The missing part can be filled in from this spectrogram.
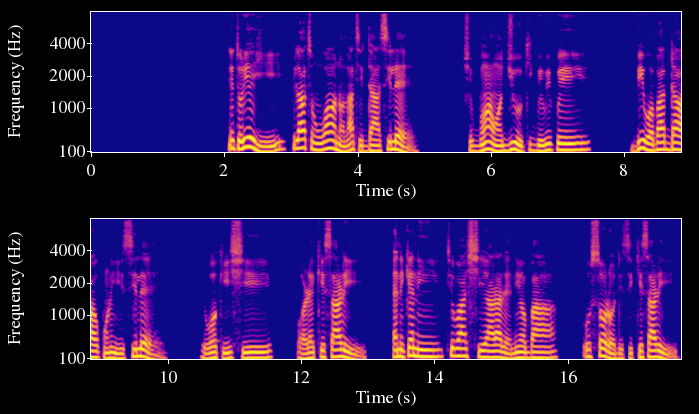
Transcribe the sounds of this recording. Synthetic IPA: nĩ˦to˧ɾi˦e˦˨ji˨˦pi˦la˦˨tũ˦˨n̩˦wa˦ɔ˦˨nã˨la˨˦ti˧da˧si˦lɛ˦˨ | ʃu˨ɡ͡bɔ̃˨˦a˦˨w̃ɔ̃˧d͡ʒu˦˨ki˨˦ɡ͡be˧wi˦k͡pe˦ | bi˨˦˨wɔ˧ba˦da˦ɔ˧kũ˨ɾ̃ĩ˧ji˨˦si˦lɛ˦˨ | i˨wɔ˧ki˨˦ʃe˧ | ɔ˨ɾɛ˧ke˦sa˦ɾi˦˨ | ɛ˧nĩ˧kɛ˦nĩ˧ti˦o˦ba˦ʃe˧a˧ɾa˧ɾɛ˨nĩ˨˦ɔ˧ba˧ | o˦sɔ˦˨ɾɔ˨de˨si˨˦ke˦sa˦ɾi˦˨

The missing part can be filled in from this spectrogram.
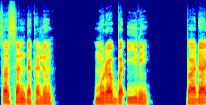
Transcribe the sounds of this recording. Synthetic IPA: sɐ˦˨sɐ˦ndɐ˨kɐ˨lɪ˦ŋ | mʊ˨ɾɐ˦bːa˨ʔiː˦nḛː˨ | baː˨daː˦

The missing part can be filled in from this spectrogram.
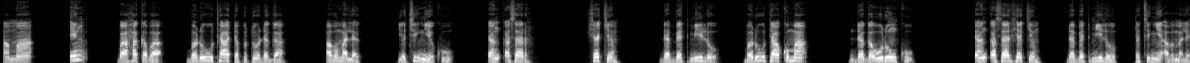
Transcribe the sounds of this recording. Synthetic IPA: ʔa˨mːaː˦ | ʔɪ˦m | baː˨ɦa˦ka˨ba˦ʔ | bɐ˨ɽu˦wtaː˦ta˨ɸɪ˦toː˦dɐ˨ɡa˨ | ʔa˨bʊ˦mɐ˦˨lɛ˨k̚ | jaː˦t͡ʃɪ˦˨ɲjeː˨kʷu˦ | jɐ˦ŋkʼɐ˦s̬ɐ˦r | ʃɛ˦kʲɛ˨m | da˨bɛ˨tmiː˦lo˨ | bɐ˨ɽu˦wtaː˦kʷʊ˦ma˦ | dɐ˨ɡa˨wʊ˦ɽɪ˦ŋkʷu˨ | jɐ˦ŋkʼɐ˦sɐ˦rʃɛ˦kʲɪ˨m | da˨bɛ˨tmiː˦lo˨ | ta˨t͡ʃɪ˦ɲje˦ʔa˨bʊ˦mɐ˨lɛ˨k̚

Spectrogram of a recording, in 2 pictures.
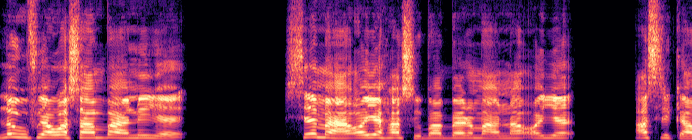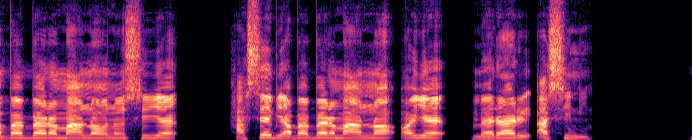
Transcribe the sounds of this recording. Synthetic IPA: la˦wu˨fu˦a˨wɔ˦sã˦mba˦˨nʊ̃˦jɛ˨ | se˦mã˨ɔ˦jɛ˦ɦa˦su˨ba˦bɛ˦ɾɪ˦mã˨nã˦ʔɔ˦jɛ˦ | a˦sɾi˨ka˨m˨bɛ˦bɛ˦ɾɪ˦mã˨nʊ̃˦˨nʊ̃˦n̩˦sʊ˦jɛ˦ | ha˨se˦bi˨a˨bɛ˦bɛ˦ɾɪ˦mãː˨nã˦ʔɔ˦jɛ˦ | mɛ˨ɾa˦ɾi˨ʔa˨si˦nĩ˨

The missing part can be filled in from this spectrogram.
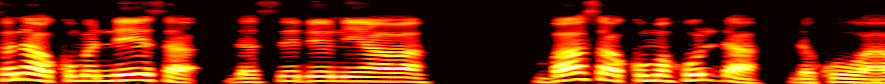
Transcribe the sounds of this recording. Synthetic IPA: sʊ˦naː˨kʷʊ˦ma˦neː˦saː˨da˨seː˦doː˦nɪ˦jaː˦waː˦ | baː˦sa˨kʷʊ˦ma˦hʊ˦lɗaː˨da˨kʷoː˦waː˦

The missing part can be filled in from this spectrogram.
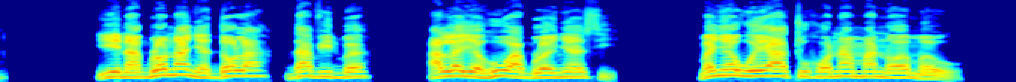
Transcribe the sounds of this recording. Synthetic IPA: je˨nã˨ɡ͡blɔ˦nã˦ɲɛ̃˨d̪ɔ˦la˦d̪a˦vi˨d̪̚bɛ˦ | a̰˨lɛ˦je˨ɦo˦wa˨ɡ͡blɔ˨ɛ˨ɲɛ̃˦ɛ˦sḭ˨ | mɛ̃˦ɲɛ̃˦wo˦ɛ˦a˦t̪u˦xɔ˦nã˦mã˦nɔ̃˨ɛ˦mɛ̰̃˨o̰˨

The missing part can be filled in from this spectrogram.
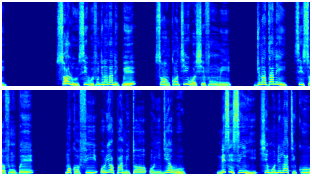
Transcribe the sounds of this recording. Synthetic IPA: sɔ˦˨lu˨si˨˦˨we˨˦fũ˦d͡ʒo˦nã˦ta˧nĩ˦˨k͡pe˨˦ | sɔ˧˨ŋ̩̃˨kã˧ti˦i˦˨wɔ˨˧ʃe˧fũ˦˧mĩ˧ | d͡ʒo˧˦nã˦ta˦nĩ˧˨si˦˨sɔ˧fũ˦ũ˧k͡pe˦ | mo˧kɔ˧fi˦o˧ɾi˦ɔ˦˨k͡pa˨˦˨mĩ˧tɔ˦o˧j̃ĩ˧di˦ɛ˦˨wo̰˨ | nĩ˨˦sĩ˦˨sĩ˨˦˨i˨˦ʃe˦mo˧nĩ˦la˦ti˧ku˦

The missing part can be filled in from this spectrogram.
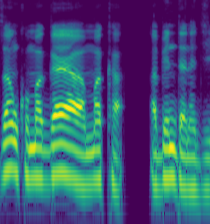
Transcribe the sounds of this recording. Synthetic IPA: zɐ˦˨ŋkʷʊ˦ma˦ɡɐ˦jaː˨mɐ˦ka˨ | ʔa˨bɪ˦nda˨na˦d͡ʒi˦

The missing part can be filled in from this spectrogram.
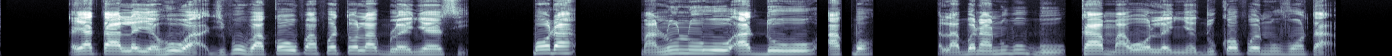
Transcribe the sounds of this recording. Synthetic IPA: ɛ˦ja˦t̪a˦lɛ˦je˨ɦo˦wa̰˨d͡ʑi˨ɸo˦βa˨kɔ˦wo˦ɸa˦ɸɛ˦t̪ɔ˦la˦ɡ͡blɔ˨ɛ˨ɲɛ̃˦ɛ˦sḭ˨ | k͡pɔ˦ɖa˦ | mã̰˨lõ˦lõ˦wo˦a˨d̪o˦wo˦a˨k͡pɔ˦ | ɛ̰˦la˨bɛ˦nã˦nũ˦bu˦ɡ͡bu˨ka˦mã˨wɔ˨lɛ˨ɲɛ̃˨d̪u˦kɔ˦ɸɛ˦nũ˦vɔ̃˦t̪a̰˨

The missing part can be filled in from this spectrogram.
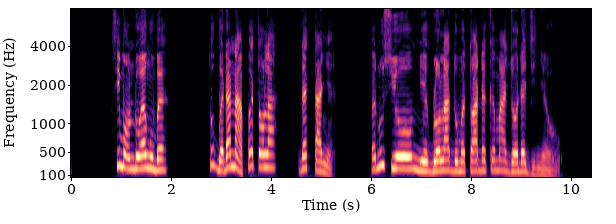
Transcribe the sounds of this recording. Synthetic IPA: si˦mɔ̃˨nɖo˦ɛ˦ŋũ˦bɛ˦ | t̪o˦ɡ͡bɛ˨ɖa˦nã˨ɸɛ˦t̪ɔ˦la˦ | ɖɛ˦t̪a˦ɲɛ̰̃˨ | ɸɛ˦nũ˦si˨wo˦mĩ˨ɛ˨ɡ͡blɔ˨la˦d̪o˨mɛ̃˨t̪ɔ˦a˨ɖɛ˦kɛ˦mã˦d͡ʒɔ˦ɖɛ˦d͡ʑḭ˨ɲɛ̰̃˨o̰˨

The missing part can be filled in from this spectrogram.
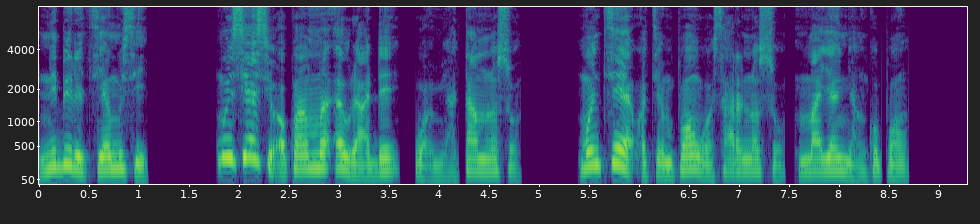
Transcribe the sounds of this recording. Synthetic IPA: n̩˦nĩ˦bi˦ɾi˨tʰi˨æ˦mũ˦se˨ | mʊ̃˦n̩˦si˦æ˦si˨ɛ˨ɔ̰˨kʷã˦n̩˦mã˦ʔæ˦wu˨ɾa̰˨dɪ˦wɔ̰˨ɲḭ̃˨a̰˨tʰã˦mnʊ̃˦sʊ̰˨ | mʊ̃˦n˦tʰɪ̃˦ɛ˨ʔɔ˨tʰɪ̃˨m˨pʰɔ̃˦nwɔ˨sa˦ɾɪ˦nʊ̃˦sʊ̰˨m̩˦mã˦jɛ̃˦ɲã̰˨ŋkʰo˦pʰɔ̃˦n

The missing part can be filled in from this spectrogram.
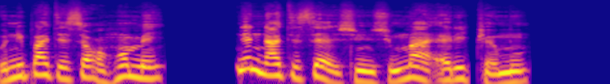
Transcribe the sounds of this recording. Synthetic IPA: o˨nĩ˦pʰa˦tɪ˨sɛ˦ɔ˨ɦɔ̃˦mɪ̃˦ | nɪ̃˦n̩˦nã˦tɪ˨sɛ˦sũ˨n˨sũ˨mã˦˨ʔæ˦ɾi˦t͡ɕᶣæ˨mũ˦

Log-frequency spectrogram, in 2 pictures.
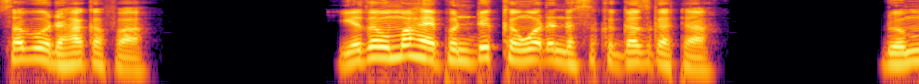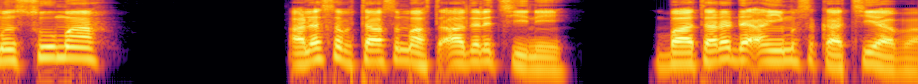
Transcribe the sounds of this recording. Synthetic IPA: sɐ˦boː˨da˨ɦa˦ka˨ɸa˦ʔ | jaː˦zɐ˦ma˦ma˦ɦa˨jɸɪ˦ndʊ˦kːɐ˨ŋwɐ˦ɗɐ˨nda˨sʊ˦ka˨ɡɐ˦z̬ɡɐ˨taː˦ | doː˨mɪ˦nsuː˦maː˦ | ʔa˨lɐ˦sɐ˨btaː˦su˦maː˨su˦ʔaː˦dɐ˦lt͡ʃiː˨neː˨ | baː˨taː˨ɽe˦da˨ʔa˦ɲji˦mɐ˦s̬u˨kaː˨t͡ʃɪ˦jaː˨ba̰˦ʔ

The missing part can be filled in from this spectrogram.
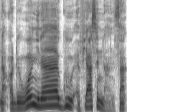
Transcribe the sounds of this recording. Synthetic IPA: nã˨ʔɔ˨dɪ˨wɔ̃˦ɲɲĩ˨nãː˦ɡu˦˨æ˨fi˦a˦sɪ˦nã̰˨n̩˨sã˦

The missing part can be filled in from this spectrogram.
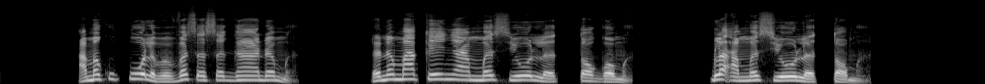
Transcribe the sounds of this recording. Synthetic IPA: a˨mə̃˨ku˦k͡po˦wo˦lɛ˨və˨və˦sɛ˦sɛ˦ɡã˦ɖə˦mə̰̃˨ | ɖ̥ɛ˨nɛ̃˦mã˦kɛ˦ɲã˦a˨mə̃˨si˨wo˦lə˨t̪ɔ˨ɡɔ˨mə̰̃˨ | k͡plɛ˦ʔa˨mə̃˨si˨wo˦lə˨t̪ɔ˨mə̰̃˨

